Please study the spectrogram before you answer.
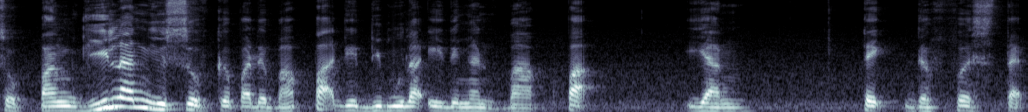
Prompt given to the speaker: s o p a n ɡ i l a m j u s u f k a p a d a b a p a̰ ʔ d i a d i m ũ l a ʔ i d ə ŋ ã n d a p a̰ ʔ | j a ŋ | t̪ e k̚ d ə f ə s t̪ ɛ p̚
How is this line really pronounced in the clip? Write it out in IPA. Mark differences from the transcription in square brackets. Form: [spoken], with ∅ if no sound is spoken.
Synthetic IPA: s o p a [ŋ] ɡ i l a [n] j u s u f k [ə] p a d a b a p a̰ ʔ d i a d i m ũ l a ʔ i d ə ŋ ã n [b] a p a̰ ʔ | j a ŋ | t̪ e k̚ d ə f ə s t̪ ɛ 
